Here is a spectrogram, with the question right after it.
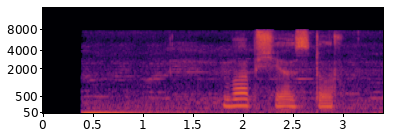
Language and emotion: Russian, sad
